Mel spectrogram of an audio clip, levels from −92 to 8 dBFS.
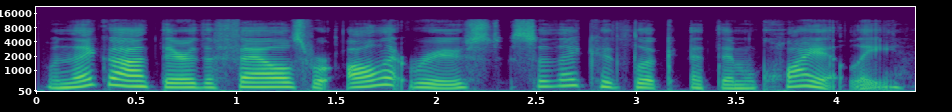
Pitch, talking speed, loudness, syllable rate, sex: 220 Hz, 230 wpm, -18 LUFS, 4.9 syllables/s, female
